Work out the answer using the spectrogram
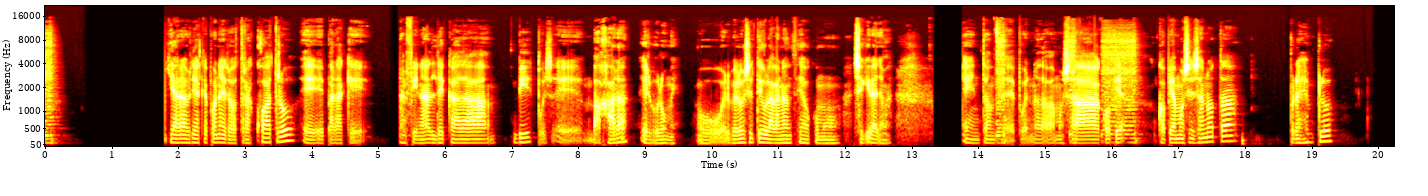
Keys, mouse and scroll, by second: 1.3 click, 13.2 click, 14.2 click, 15.3 click, 15.8 click.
